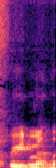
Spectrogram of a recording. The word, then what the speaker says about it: Fridman: Lex, is it Friedman? – I think it's pronounced Friedman, Lex Friedman. – Okay, it's Friedman, but he doesn't include the E on it for some reason.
